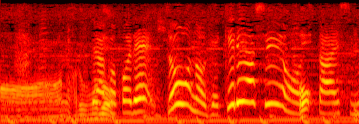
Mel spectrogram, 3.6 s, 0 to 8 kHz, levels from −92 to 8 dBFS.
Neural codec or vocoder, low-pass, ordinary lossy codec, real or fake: none; 7.2 kHz; none; real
